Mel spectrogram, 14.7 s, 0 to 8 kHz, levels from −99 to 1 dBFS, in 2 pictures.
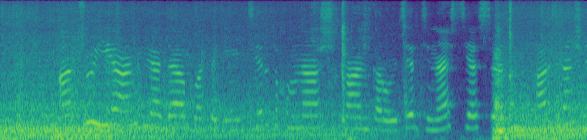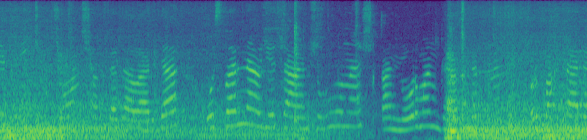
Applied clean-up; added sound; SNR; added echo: none; Engine; -5 dB; none.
